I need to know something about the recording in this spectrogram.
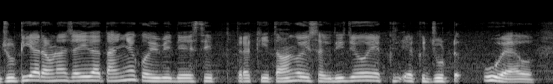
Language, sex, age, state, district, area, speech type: Dogri, male, 18-30, Jammu and Kashmir, Udhampur, rural, spontaneous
